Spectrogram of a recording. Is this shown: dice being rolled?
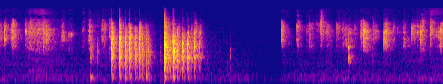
yes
